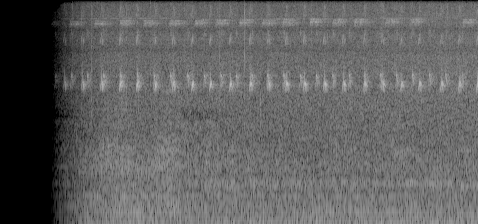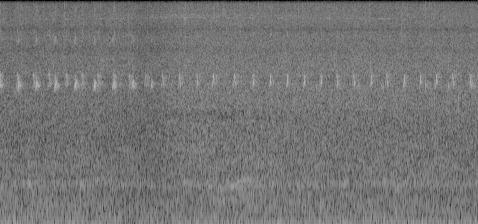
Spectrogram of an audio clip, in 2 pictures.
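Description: After a brief silence, an insect starts calling in a steady high pulsing trill, about four or five pulses a second, over a constant low rumble.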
